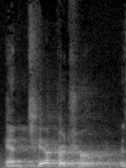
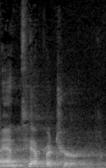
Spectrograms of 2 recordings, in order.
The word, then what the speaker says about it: Antipater: Antipater. It's like anti-father. Antipater.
